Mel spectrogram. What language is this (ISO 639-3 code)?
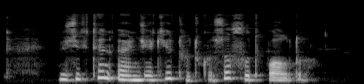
tur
